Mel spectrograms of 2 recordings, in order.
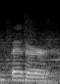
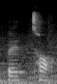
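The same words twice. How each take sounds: First: American accent: T like a D, R pronounced. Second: British accent: clear T, no R, schwa ending. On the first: "they pronounce the T like a D and they pronounce the R" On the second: "for British accent, you cannot hear the R"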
